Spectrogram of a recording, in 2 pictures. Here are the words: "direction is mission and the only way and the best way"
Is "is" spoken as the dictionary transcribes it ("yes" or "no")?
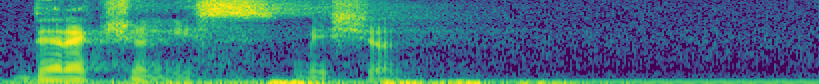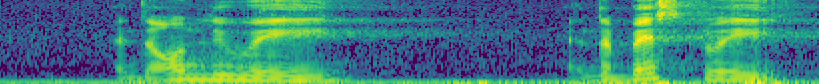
no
